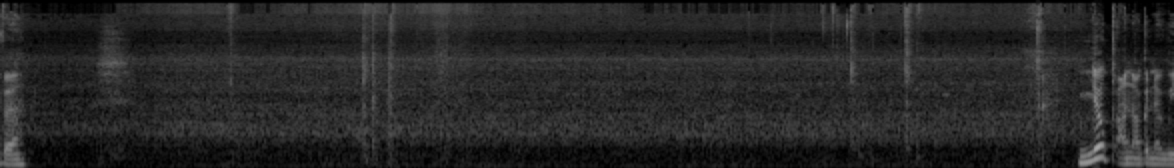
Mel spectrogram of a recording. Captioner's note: laptop dvd drive spinning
